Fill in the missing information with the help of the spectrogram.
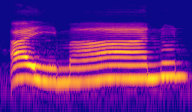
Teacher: یا ساکن سے پہلے زبر ہے، حروف لین ہے، جلدی اور نرمی کے ساتھ ادا کرنا ہے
